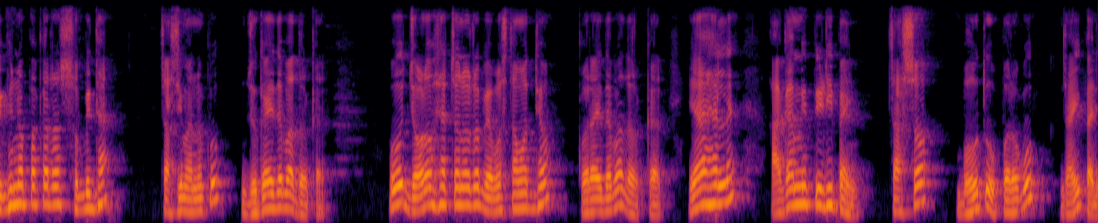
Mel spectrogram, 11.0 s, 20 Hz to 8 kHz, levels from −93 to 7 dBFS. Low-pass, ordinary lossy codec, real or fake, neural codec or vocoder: 7.2 kHz; none; real; none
